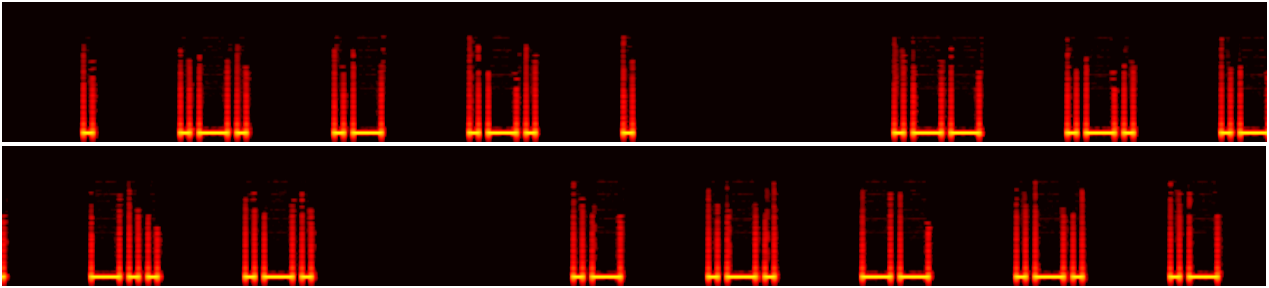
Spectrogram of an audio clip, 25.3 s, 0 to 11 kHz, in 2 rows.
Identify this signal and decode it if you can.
Morse code, heard as a keyed tone, about 13 wpm, spaced as for 7 wpm, 800 Hz. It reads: ERARE WRADR ARMRA
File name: LEZIONI / 3 MWRO / 3 MWR ws 12wpm 1809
